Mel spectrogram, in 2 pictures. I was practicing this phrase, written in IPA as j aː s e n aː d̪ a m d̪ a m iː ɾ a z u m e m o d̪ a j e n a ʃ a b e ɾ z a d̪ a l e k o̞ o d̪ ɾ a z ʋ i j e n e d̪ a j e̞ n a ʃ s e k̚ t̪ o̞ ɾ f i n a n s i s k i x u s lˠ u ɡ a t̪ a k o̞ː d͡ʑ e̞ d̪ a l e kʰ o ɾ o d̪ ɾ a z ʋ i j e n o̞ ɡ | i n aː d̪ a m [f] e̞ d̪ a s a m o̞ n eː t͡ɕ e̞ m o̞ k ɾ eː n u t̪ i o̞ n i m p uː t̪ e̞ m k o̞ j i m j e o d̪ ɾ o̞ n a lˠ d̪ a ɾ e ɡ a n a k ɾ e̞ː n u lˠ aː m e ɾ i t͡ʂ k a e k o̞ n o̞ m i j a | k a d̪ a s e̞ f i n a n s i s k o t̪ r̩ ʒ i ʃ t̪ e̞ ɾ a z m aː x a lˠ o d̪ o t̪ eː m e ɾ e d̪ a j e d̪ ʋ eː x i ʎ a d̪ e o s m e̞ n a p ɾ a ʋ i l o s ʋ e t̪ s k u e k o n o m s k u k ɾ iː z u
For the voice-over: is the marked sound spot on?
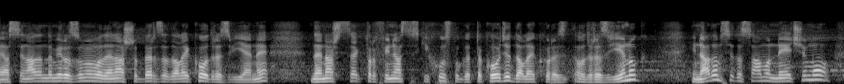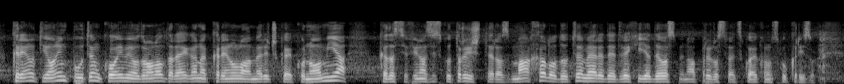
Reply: no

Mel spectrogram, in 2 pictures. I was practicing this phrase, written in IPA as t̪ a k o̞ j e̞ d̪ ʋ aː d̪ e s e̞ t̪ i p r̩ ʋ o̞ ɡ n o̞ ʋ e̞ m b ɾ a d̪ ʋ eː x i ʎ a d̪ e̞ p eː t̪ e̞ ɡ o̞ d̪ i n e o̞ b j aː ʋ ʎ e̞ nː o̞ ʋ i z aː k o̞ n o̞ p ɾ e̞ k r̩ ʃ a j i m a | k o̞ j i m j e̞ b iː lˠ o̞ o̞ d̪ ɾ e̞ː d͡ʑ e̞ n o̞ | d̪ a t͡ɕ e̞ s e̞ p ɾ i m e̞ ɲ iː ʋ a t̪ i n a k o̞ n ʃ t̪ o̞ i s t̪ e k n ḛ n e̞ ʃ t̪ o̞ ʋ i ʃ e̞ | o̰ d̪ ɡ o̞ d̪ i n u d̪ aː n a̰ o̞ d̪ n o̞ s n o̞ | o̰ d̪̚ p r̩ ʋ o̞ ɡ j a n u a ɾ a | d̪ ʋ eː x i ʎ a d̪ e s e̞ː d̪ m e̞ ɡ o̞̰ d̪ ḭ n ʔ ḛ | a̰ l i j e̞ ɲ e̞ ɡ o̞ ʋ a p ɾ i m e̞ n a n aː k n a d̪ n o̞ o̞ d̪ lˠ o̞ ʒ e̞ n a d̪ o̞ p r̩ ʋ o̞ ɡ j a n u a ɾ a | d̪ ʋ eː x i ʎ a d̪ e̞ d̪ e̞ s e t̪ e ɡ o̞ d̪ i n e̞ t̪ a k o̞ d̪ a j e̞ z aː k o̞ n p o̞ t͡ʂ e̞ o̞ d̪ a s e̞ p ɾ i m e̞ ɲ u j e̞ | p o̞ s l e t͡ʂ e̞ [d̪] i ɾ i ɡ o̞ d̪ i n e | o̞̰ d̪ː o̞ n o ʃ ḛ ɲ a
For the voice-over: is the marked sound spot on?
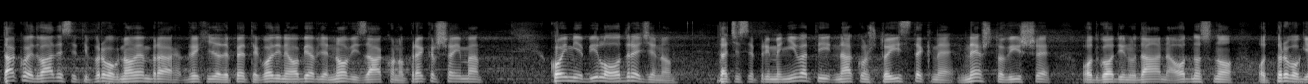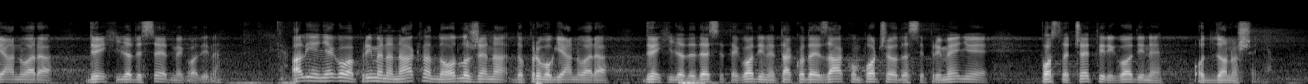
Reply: no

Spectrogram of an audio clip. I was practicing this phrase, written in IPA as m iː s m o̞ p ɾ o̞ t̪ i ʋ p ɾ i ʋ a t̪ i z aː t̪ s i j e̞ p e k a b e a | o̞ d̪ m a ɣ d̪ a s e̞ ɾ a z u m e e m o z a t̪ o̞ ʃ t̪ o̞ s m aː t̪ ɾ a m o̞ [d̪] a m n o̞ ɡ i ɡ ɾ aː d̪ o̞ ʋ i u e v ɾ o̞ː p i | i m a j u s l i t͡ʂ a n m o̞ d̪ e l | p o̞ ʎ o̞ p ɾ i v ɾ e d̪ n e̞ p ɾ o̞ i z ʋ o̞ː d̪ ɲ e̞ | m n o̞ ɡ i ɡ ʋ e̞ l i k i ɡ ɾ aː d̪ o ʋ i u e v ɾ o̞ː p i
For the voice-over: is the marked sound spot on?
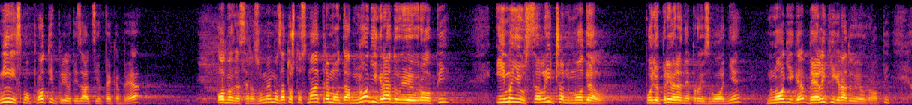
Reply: yes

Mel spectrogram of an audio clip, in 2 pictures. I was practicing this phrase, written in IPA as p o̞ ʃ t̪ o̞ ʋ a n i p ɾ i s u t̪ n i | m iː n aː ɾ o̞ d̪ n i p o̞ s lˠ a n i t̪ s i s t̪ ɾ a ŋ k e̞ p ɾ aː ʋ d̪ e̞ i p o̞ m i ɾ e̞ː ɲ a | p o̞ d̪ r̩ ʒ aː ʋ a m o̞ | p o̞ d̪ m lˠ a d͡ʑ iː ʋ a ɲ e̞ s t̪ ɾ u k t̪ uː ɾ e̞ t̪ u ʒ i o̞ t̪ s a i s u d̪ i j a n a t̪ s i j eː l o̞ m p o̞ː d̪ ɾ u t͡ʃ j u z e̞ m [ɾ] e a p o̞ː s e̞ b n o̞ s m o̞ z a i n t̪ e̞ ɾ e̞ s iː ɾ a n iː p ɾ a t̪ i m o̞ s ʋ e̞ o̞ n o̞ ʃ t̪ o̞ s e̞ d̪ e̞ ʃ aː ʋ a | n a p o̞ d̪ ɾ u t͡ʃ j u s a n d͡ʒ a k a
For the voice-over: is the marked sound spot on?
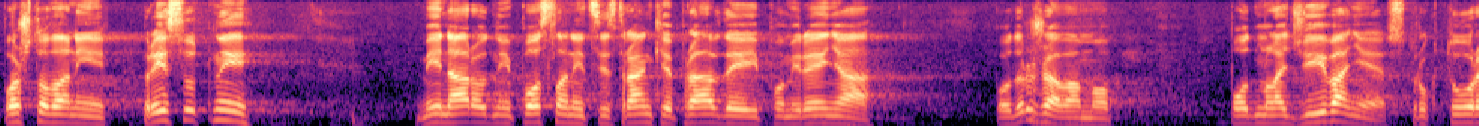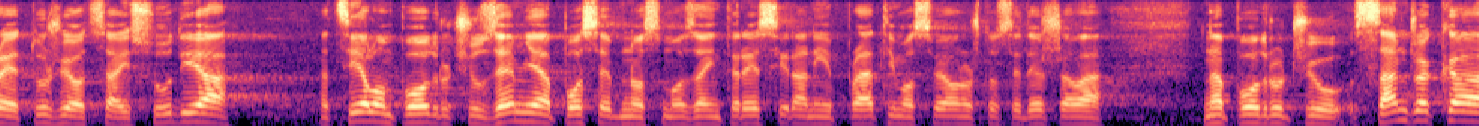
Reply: no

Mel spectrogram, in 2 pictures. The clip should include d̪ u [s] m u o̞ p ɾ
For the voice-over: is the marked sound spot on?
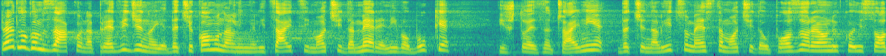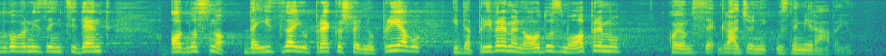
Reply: no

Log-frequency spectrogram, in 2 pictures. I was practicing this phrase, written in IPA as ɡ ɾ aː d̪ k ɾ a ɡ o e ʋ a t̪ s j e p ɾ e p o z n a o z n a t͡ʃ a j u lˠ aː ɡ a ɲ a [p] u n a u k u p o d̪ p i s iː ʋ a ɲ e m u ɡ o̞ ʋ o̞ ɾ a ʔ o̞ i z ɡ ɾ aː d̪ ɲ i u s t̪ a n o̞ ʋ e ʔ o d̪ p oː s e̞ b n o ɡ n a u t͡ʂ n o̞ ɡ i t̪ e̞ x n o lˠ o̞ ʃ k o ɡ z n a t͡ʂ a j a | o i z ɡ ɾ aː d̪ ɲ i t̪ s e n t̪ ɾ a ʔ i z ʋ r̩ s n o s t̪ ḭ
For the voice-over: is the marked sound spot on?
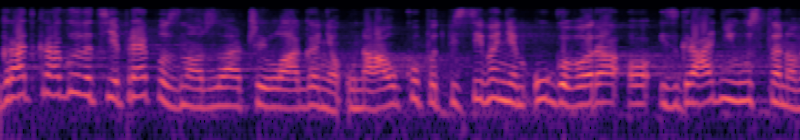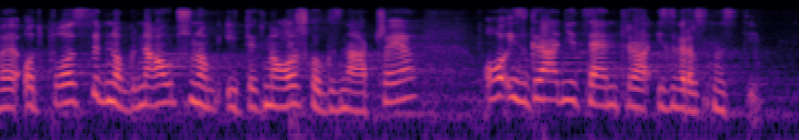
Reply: no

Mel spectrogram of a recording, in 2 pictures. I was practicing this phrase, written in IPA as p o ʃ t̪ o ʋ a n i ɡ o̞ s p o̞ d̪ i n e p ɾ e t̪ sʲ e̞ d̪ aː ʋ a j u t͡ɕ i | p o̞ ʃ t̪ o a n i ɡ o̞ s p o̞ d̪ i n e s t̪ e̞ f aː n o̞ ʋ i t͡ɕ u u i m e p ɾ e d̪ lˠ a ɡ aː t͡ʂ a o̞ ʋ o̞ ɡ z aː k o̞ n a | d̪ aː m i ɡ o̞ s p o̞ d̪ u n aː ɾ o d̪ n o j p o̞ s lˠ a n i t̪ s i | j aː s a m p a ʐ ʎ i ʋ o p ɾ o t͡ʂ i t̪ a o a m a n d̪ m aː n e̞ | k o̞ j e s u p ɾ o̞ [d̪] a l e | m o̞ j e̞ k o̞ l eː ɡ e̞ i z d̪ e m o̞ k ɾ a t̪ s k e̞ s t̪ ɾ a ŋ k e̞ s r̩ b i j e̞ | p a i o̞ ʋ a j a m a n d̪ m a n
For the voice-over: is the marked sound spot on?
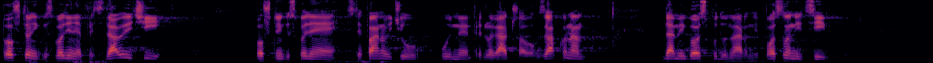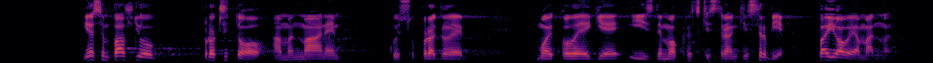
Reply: yes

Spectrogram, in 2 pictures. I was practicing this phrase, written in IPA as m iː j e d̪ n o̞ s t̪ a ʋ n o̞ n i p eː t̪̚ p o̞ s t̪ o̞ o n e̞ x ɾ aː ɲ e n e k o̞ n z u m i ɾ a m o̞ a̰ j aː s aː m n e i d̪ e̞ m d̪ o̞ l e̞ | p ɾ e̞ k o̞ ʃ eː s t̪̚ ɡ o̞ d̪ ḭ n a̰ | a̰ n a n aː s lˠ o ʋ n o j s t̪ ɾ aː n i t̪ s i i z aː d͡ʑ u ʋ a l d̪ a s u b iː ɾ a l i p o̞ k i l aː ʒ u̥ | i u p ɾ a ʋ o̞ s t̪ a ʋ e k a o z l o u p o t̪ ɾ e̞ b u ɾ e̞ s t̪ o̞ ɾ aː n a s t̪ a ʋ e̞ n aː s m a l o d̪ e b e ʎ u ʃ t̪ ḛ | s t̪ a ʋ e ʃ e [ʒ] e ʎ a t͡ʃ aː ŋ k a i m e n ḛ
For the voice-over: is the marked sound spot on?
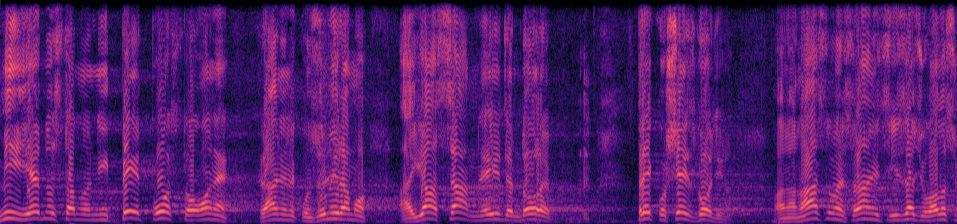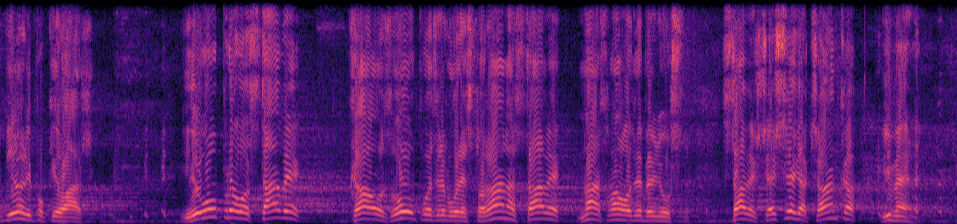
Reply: no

